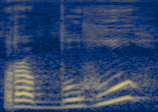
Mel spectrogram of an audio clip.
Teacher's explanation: با کو آپ نے لپس کو پریس کرنا ہے، اور را بھاری پڑھنی ہے، اور یہاں پہ 2 کاؤنٹس دینے ہیں.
